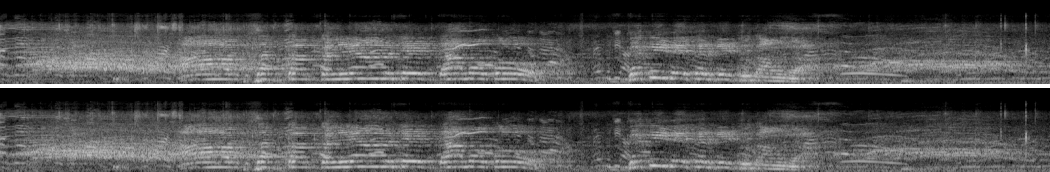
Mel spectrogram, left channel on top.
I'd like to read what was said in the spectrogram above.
आप सबका कल्याण के कामों को गति देकर के चुकाऊंगा।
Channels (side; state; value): both; normal; correlation 0.89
